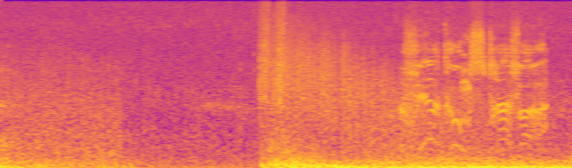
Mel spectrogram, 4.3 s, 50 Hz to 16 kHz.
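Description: A tank cannon firing from a Waffenträger auf E 100 in a video game: a sudden loud boom at about two seconds, followed by sustained rumbling battle noise and brief higher engine or effect tones.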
